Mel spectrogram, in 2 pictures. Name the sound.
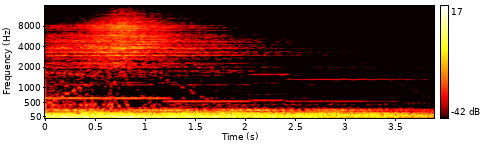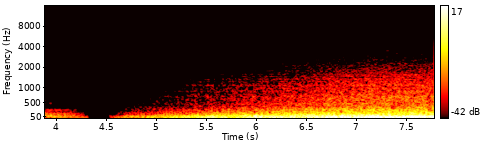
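road traffic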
